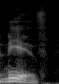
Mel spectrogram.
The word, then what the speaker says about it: Niamh: This is Commander Neve.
